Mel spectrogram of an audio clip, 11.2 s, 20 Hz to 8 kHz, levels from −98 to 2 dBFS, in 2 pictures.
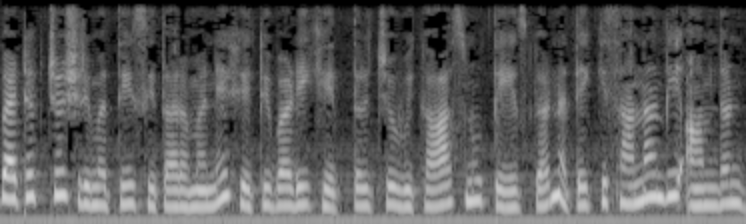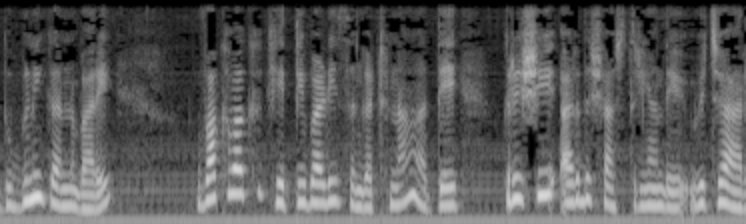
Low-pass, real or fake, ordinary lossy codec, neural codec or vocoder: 7.2 kHz; real; none; none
